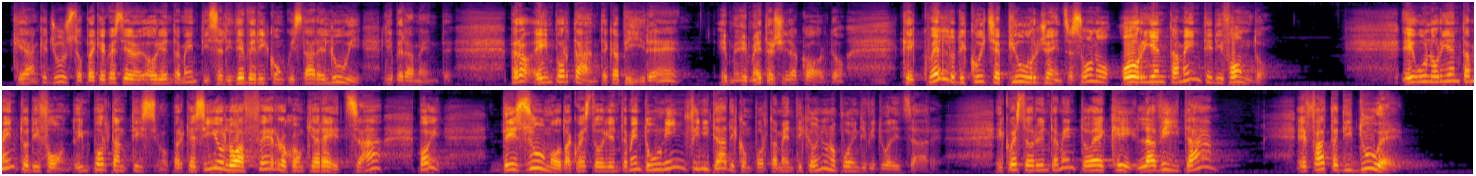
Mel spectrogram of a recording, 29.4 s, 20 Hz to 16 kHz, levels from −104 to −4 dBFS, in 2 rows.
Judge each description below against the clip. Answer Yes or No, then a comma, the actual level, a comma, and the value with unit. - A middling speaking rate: Yes, average, 135 wpm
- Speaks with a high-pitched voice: Yes, high, 235 Hz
